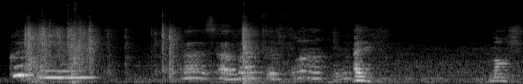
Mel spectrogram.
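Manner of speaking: tender coaxing while feeding the pigeons; talking to pigeons. Real, not acted. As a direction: coo gently to the birds.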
